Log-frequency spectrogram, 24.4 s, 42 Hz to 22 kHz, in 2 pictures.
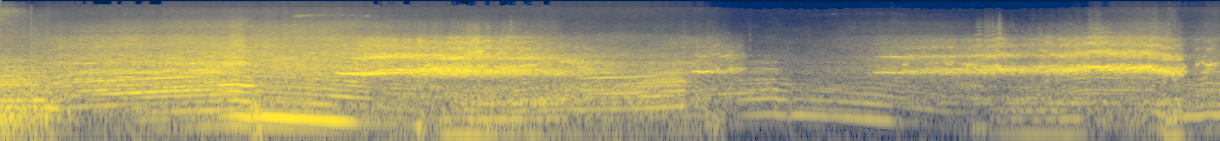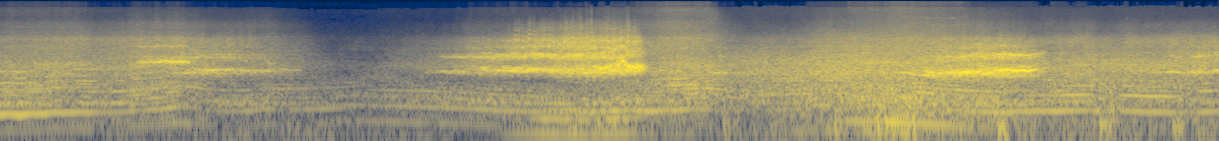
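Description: A Porsche 718 GTS 4.0 with a six-cylinder engine laps a race track, its engine rising and falling through repeated gear changes. The revs sweep up loudly, drop away, then climb again, with some tire noise through the corners.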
